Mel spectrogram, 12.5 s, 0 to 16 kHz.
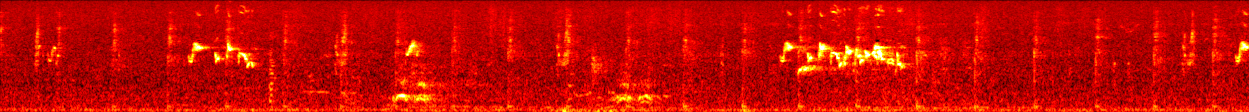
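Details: Red-whiskered bulbul fighting song used as a lure for trapping, 21 December 2015: two bursts of bright, jumbled whistled notes about six seconds apart, with quieter low chatter between and faint background hiss.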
